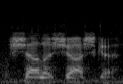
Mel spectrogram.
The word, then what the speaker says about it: Shalashaska: Someone must have known about that, because somewhere along the line, Shashka got stuck on the end of Shalashaska. The guerrillas were using the name amongst themselves. By the time I got to hearing about it, pronunciation had wound up as Shalashaska.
